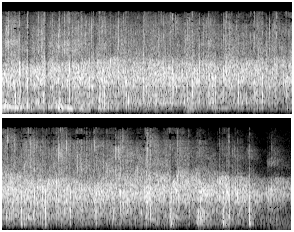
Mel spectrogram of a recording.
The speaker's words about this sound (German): Mit diesem Applaus äh, verabschieden wir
